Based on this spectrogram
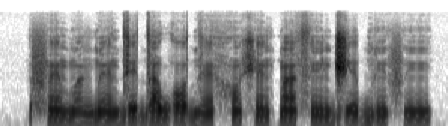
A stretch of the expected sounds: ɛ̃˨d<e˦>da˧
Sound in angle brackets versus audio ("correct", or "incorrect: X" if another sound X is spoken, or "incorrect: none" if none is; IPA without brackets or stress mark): incorrect: e˨˦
